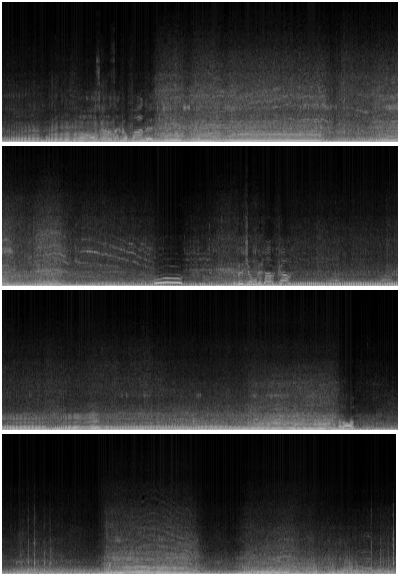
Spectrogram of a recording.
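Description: Quad (ATV) engine heard from the rider's seat, revving up and easing off again and again as it is ridden over rutted sand and mud, its pitch rising and falling many times. The revs dip sharply about eleven seconds in and again a little after twenty seconds.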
